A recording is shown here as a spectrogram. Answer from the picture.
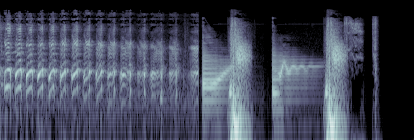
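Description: Cartoon boing sound effect: a springy wobble repeating about four times a second and fading over about three seconds. It is followed by a buzzy held tone and a few short, sharp swishing hits.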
